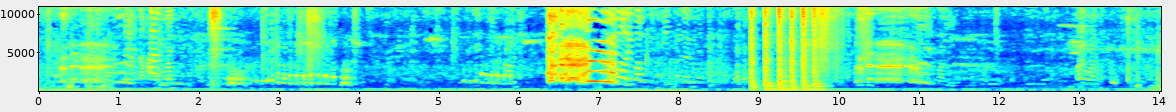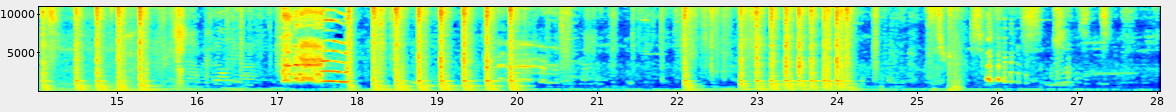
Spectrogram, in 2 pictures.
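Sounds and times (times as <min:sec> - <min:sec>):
rooster crowing: 0:06.4 - 0:07.5, 0:17.1 - 0:18.0.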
